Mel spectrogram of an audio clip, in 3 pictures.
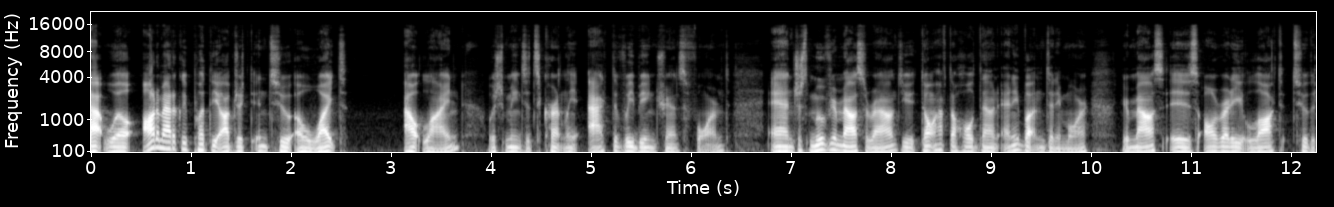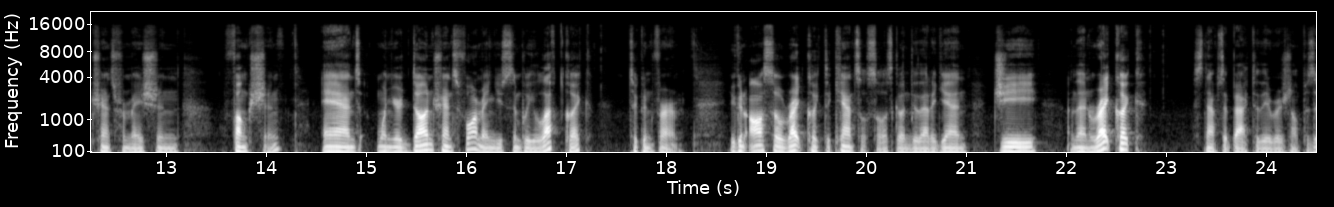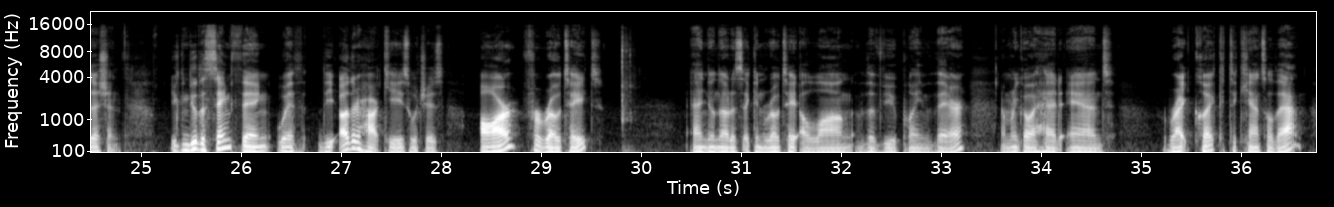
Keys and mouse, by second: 21.0 g, 30.1 r.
